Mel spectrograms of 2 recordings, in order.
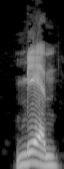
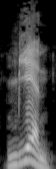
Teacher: You hear a lot of Russians saying not men, but mien, putting it in there too. · Shown in: second take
